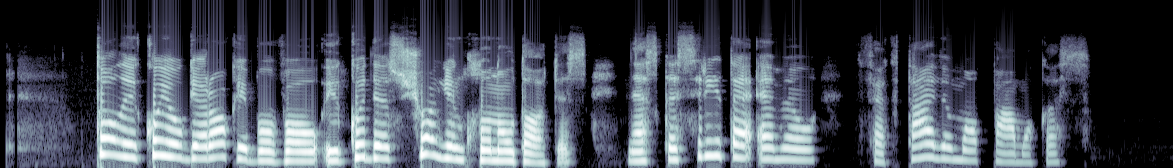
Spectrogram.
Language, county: Lithuanian, Kaunas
